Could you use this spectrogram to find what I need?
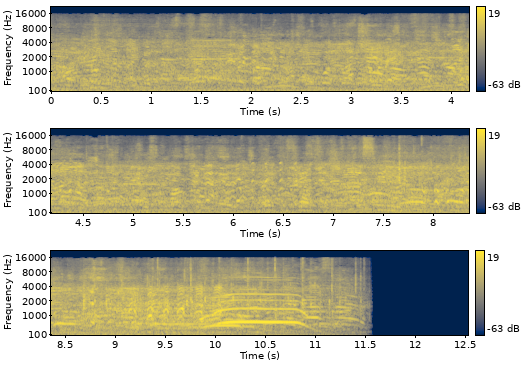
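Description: A large crowd chatters outdoors with many overlapping voices.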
